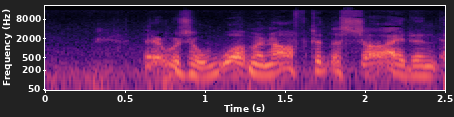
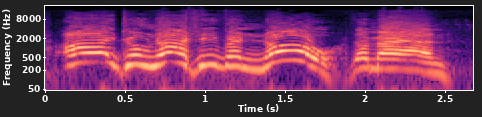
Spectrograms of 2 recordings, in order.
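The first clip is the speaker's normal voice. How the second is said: loud, desperate shout of denial; 4 semitones higher, 10 dB louder than usual. Acted. Peter shouting at the man who recognizes him: loud denial. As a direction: yell it to shut him up. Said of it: "And I shouted at him".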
